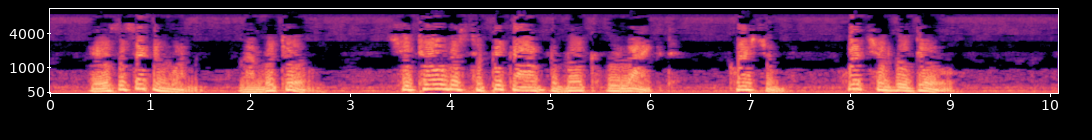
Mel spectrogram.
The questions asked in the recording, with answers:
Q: what should we do?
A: Select a book we like.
